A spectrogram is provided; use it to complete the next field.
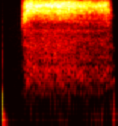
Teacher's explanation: the voiceless sound, which sounds like a snake hissing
